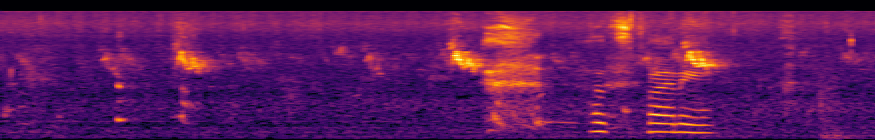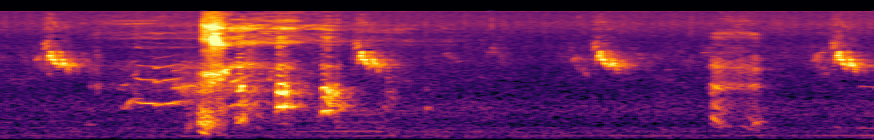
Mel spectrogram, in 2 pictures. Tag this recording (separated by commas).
Domestic animals, Animal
